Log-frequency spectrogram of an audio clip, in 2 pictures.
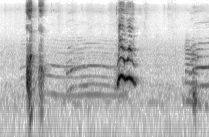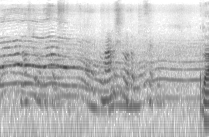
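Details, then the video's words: Quarrelling cats: sharp bursts of noise and a short high cry, then a sustained wavering yowl that dips low and drops into a growl, with a man talking in the background. "বিড়ালবিড়ালের যুদ্ধ"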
